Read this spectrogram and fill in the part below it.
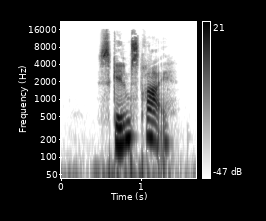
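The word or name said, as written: SKÆLMSSTREG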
